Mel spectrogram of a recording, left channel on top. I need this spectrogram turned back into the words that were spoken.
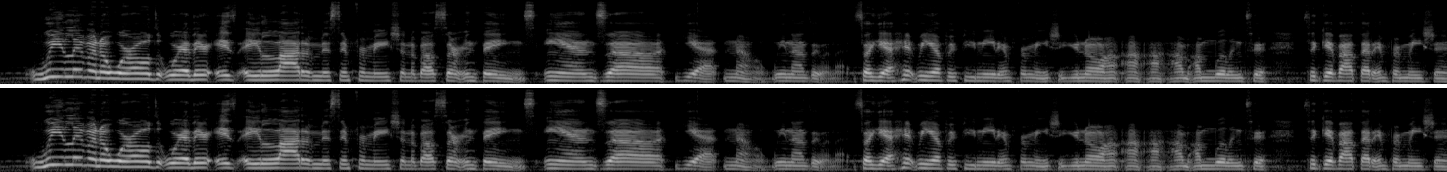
we live in a world where there is a lot of misinformation about certain things. And yeah, no, we're not doing that. So yeah, hit me up if you need information. I'm willing to give out that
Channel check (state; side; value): identical; both; correlation 1.00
